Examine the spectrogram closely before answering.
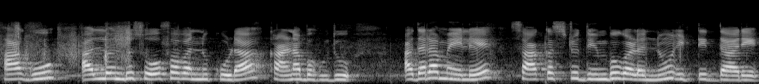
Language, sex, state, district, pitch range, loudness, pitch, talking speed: Kannada, female, Karnataka, Bangalore, 225-270 Hz, -13 LUFS, 240 Hz, 85 wpm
